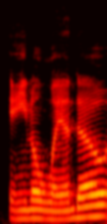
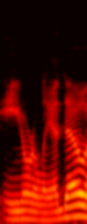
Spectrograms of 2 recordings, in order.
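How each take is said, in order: First: The name ends with the sound Lando. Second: The name ends with the sound Orlando. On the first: "I like start saying Anal Lando and trying to commit to that" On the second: "it's just a, a worse, a worst of both worlds"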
